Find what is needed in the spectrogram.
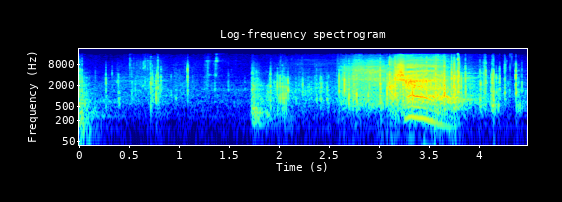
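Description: A few faint clicks, then a loud jangle of keys with rustling handling noise near the end.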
